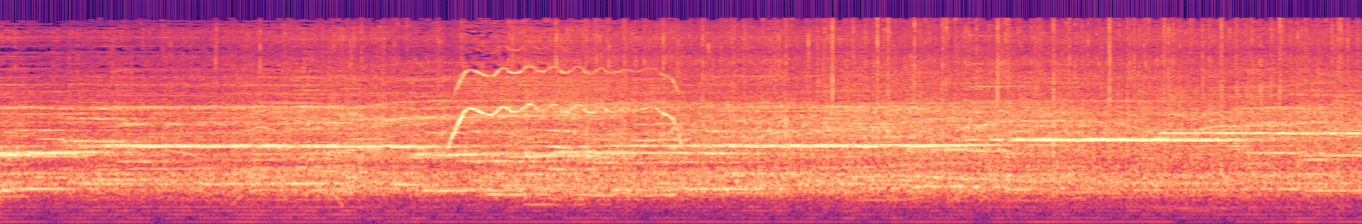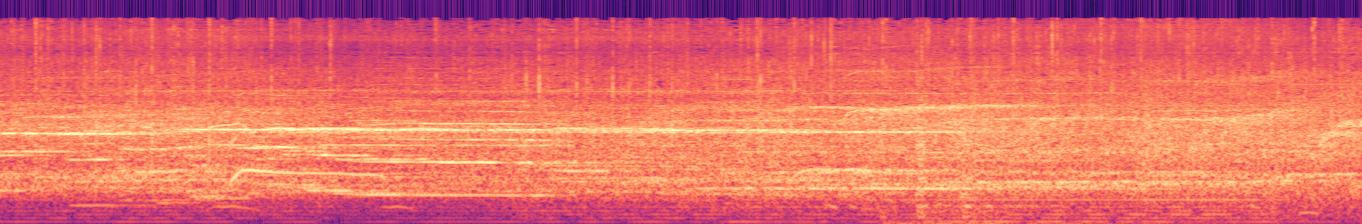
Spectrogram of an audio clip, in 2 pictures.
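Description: Arena crowd cheering, clapping and whistling over recorded intro music, with one long wavering whistle a few seconds in.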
